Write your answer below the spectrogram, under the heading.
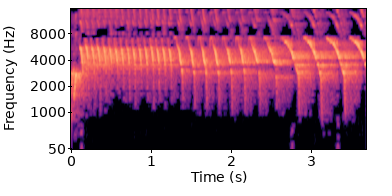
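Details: Spanish Timbrado canary, seven months old and kept indoors, tutored by recordings of other timbrados, delivers a rapid pulsed roll that gradually slows into separate, sharply falling notes.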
